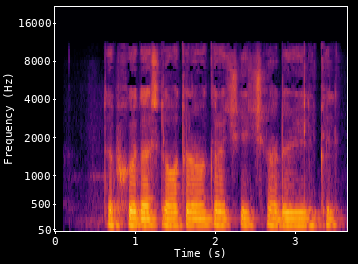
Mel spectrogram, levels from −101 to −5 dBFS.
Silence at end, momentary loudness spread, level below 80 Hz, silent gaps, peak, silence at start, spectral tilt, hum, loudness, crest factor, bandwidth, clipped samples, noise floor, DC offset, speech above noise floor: 0.05 s; 8 LU; -66 dBFS; none; -8 dBFS; 0.6 s; -6.5 dB/octave; none; -26 LUFS; 16 dB; 11.5 kHz; under 0.1%; -61 dBFS; under 0.1%; 36 dB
